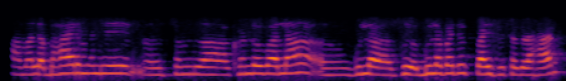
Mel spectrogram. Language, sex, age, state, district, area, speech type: Marathi, female, 18-30, Maharashtra, Hingoli, urban, conversation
